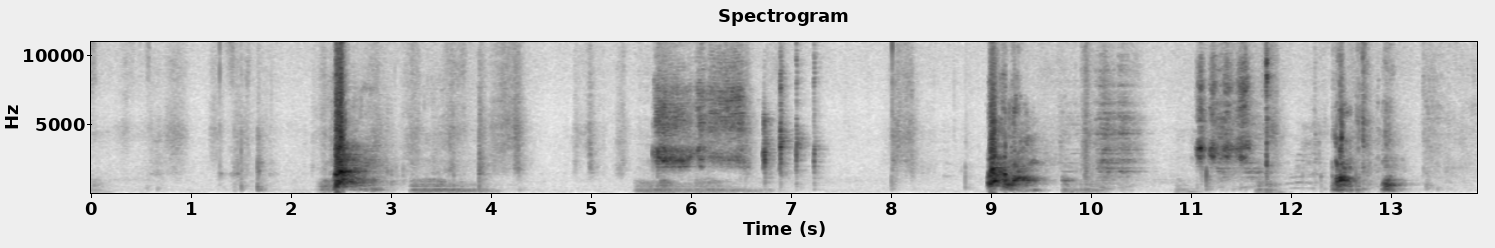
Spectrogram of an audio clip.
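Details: English Cocker Spaniel female in a bad mood, protecting her food: sharp barks near two and a half, nine and twelve and a half seconds, with rough growly stretches between and a person talking.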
